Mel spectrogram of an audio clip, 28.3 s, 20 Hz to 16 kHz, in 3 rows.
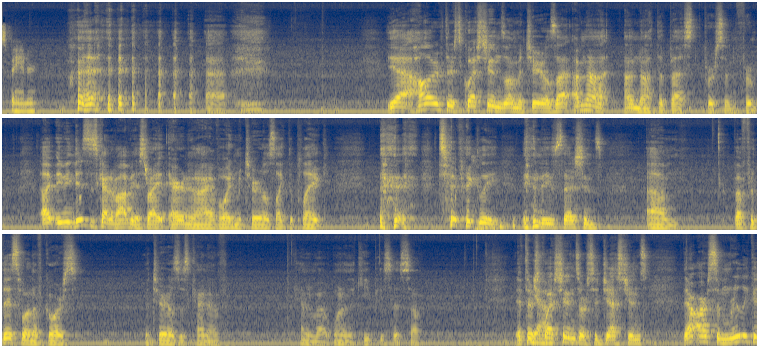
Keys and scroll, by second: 0.0-0.1 typing, 3.2 e, 4.2 e, 5.0 z, 5.5 x, 6.6 e, 8.4 z, 8.7 x, 9.9-11.5 typing, 12.6 e, 14.1-15.8 typing, 16.8 space, 21.2 x, 21.5 v, 24.5 space, 25.5 m.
